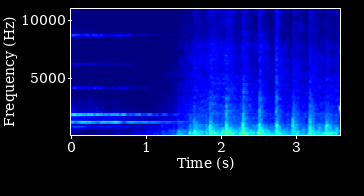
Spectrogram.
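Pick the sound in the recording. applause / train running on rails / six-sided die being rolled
train running on rails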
